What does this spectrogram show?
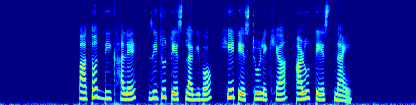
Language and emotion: Assamese, neutral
